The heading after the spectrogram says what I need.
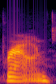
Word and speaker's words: Braun: shop the repair shop mr brown or braun i can't really decide which but it sounds like brown yeah they say it brown but i mean that's brown it's brown that's how you say it he calls it he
